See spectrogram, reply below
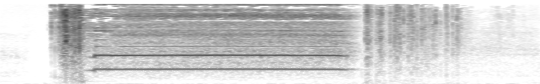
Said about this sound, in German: ich muss hier nochmal, wo habe ich sie denn hingeschmissen? Hier. Ich muss nochmal in diese Tröte blasen.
